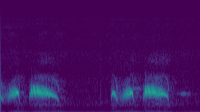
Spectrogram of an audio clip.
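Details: Spotted dove at the edge of a teak plantation, giving low, hollow coos in two phrases, each a brief lead note then a longer sustained coo, separated by a pause of nearly a second, with quiet surroundings.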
